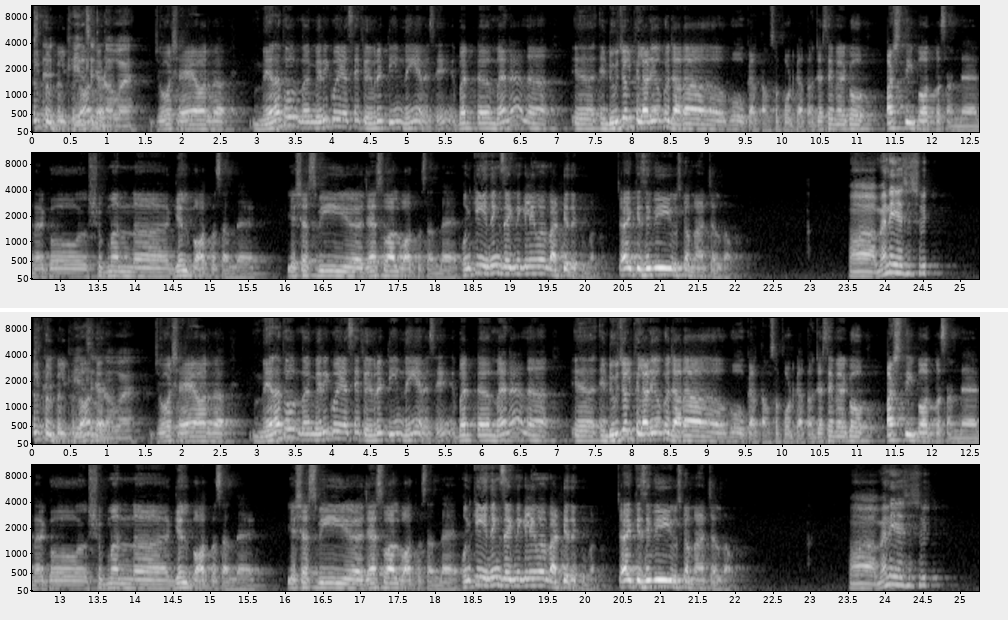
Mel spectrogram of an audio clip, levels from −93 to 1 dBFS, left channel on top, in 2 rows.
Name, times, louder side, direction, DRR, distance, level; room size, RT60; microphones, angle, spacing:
voice 1, 0.0-1.1 1.7-2.6 2.9-6.9 7.2-11.1 11.4-15.6 16.0-20.1 20.5-22.0, right 1 dB, 15° right, 2.2 m, -22 dB
voice 2, 0.5-1.3 23.5-24.5, left 3 dB, 80° left, 1.6 m, -25 dB
25.5 x 24.0 x 8.7 m
head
